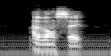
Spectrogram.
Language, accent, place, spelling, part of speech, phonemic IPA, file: French, France, Lyon, avançaient, verb, /a.vɑ̃.sɛ/, LL-Q150 (fra)-avançaient.wav
- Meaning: third-person plural imperfect indicative of avancer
